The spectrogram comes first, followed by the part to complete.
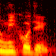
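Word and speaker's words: pnictogen: नाइट्रोजन family को लिखते हैं हम लोग निक्टोजेन लिखते हैं, बट पढ़ते हैं इसको निकोजेन। टी साइलेंट होता है। निक्टोजेन लिखते हैं बट इसको निकोजेन पढ़ेंगे।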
